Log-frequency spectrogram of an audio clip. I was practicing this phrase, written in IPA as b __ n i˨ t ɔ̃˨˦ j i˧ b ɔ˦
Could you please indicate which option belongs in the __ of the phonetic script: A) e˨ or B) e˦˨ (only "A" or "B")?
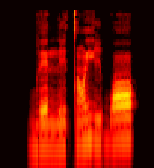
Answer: A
